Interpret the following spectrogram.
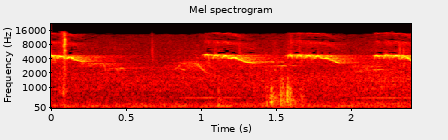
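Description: A bird calling: three short, high whistles, each sliding down in pitch, about half a second apart.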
